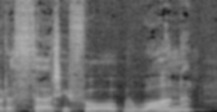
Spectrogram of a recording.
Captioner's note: speaking French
